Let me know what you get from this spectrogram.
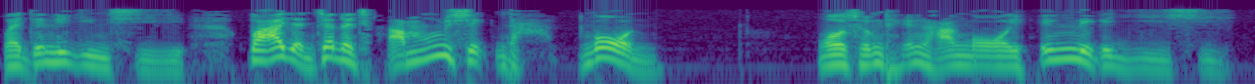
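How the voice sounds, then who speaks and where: A man's voice: medium pitch, big pitch swings, a little slow, breathy edge, no room sound, muffled recording, pitched below the performer's own voice. A man voicing a shrewd, commanding ancient king in an audiobook, lecturing in a pompous, rhetorical way. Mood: grave, commanding. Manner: pompous, rhetorical, sighing and explaining at length. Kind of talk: dramatised audiobook storytelling.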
